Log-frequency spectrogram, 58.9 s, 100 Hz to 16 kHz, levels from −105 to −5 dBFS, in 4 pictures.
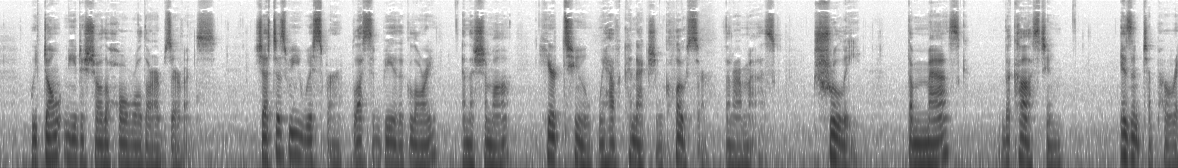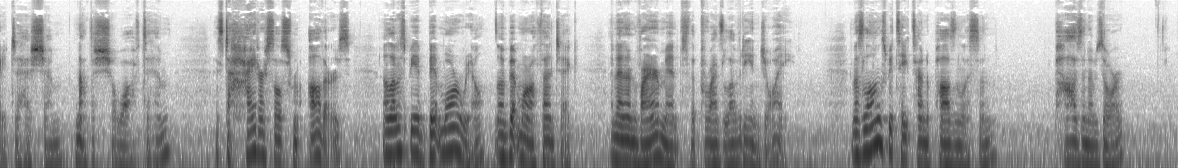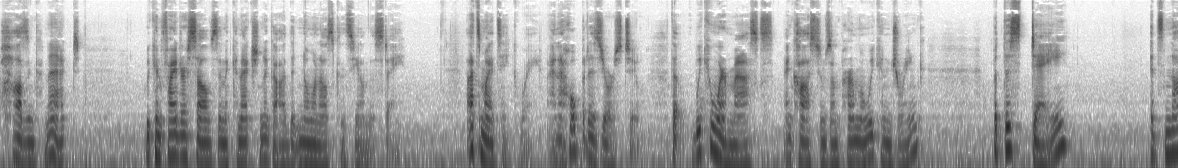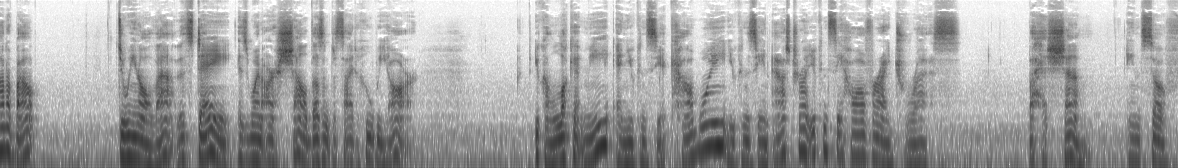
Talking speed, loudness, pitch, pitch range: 180 wpm, -32 LUFS, 110 Hz, 105-120 Hz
